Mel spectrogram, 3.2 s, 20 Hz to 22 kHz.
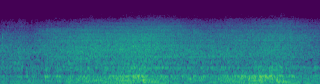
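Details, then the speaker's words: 1997 Nissan Almera/Pulsar N15, GA14DE, about 162k km, first start after about 9–10 years sitting, after fuel pump replacement and fuel filter leak fix: quiet, lumpy, uneven idle, running on maybe 2–3 cylinders; misfire, spark plugs suspected. "It doesn't run on all the cylinders. Maybe like 2. Yeah, that's due to the spark plugs, obviously."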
